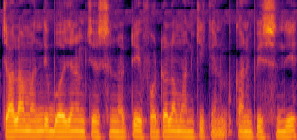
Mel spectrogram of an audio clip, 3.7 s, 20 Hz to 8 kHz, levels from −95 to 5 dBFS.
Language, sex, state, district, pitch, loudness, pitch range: Telugu, male, Andhra Pradesh, Sri Satya Sai, 110 Hz, -15 LUFS, 110-115 Hz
